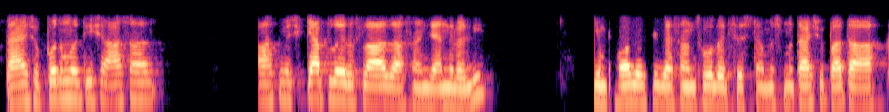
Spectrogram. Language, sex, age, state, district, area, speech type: Kashmiri, male, 30-45, Jammu and Kashmir, Kupwara, rural, conversation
